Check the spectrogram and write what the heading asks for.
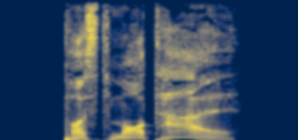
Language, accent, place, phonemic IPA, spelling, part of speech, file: German, Germany, Berlin, /pɔstmɔʁˈtaːl/, postmortal, adjective, De-postmortal.ogg
- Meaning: post mortem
